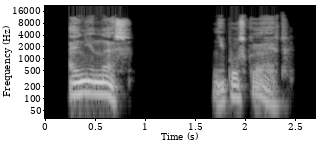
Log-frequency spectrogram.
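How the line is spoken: Calm. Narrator (Russian): сказал спокойно Казик

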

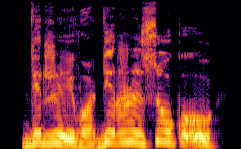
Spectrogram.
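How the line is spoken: Yelled. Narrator (Russian): заорал Сергей

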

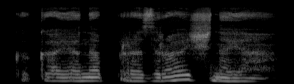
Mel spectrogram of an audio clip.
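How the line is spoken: Drawling. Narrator (Russian): протянул

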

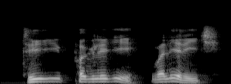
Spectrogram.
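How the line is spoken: Forced out with effort. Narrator (Russian): наконец выдавил из себя Шпындрюк

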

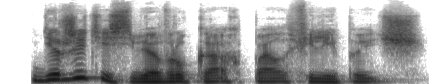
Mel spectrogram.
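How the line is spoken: Gentle request. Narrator (Russian): мягко попросила она

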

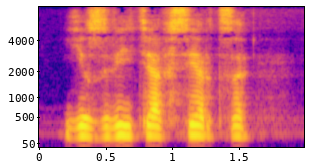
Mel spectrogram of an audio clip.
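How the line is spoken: Quiet. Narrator (Russian): тихо сказал Евграф

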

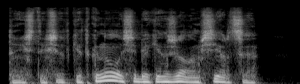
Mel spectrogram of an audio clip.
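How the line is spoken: Young man's hopeless groan. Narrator (Russian): обреченно простонал парень

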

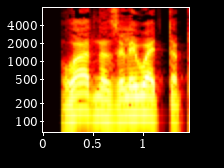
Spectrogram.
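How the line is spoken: Grumbled. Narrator (Russian): пробурчал полубой

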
